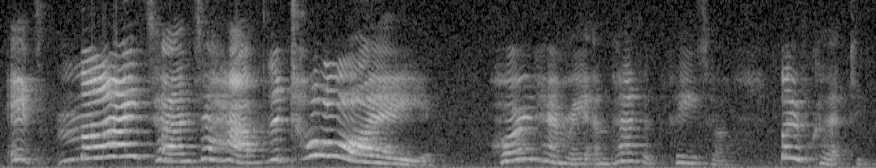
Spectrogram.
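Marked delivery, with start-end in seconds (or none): 0.1-3.3 high, loud, slow shout; loud whine. Acted. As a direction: yell your claim like a brat. Boys fighting over toy.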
